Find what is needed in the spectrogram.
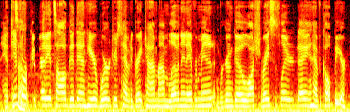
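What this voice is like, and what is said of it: Put-on nasal West Virginia accent. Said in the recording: “So ... is now in Texas, I guess. ... what is this? What is this accent? ... This is the accent that I'm surrounded by ... this is your West Virginia. ... Yeah, West Virginia. ... Oh, is it that nasally? ... It's all up here in the top of your face.”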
